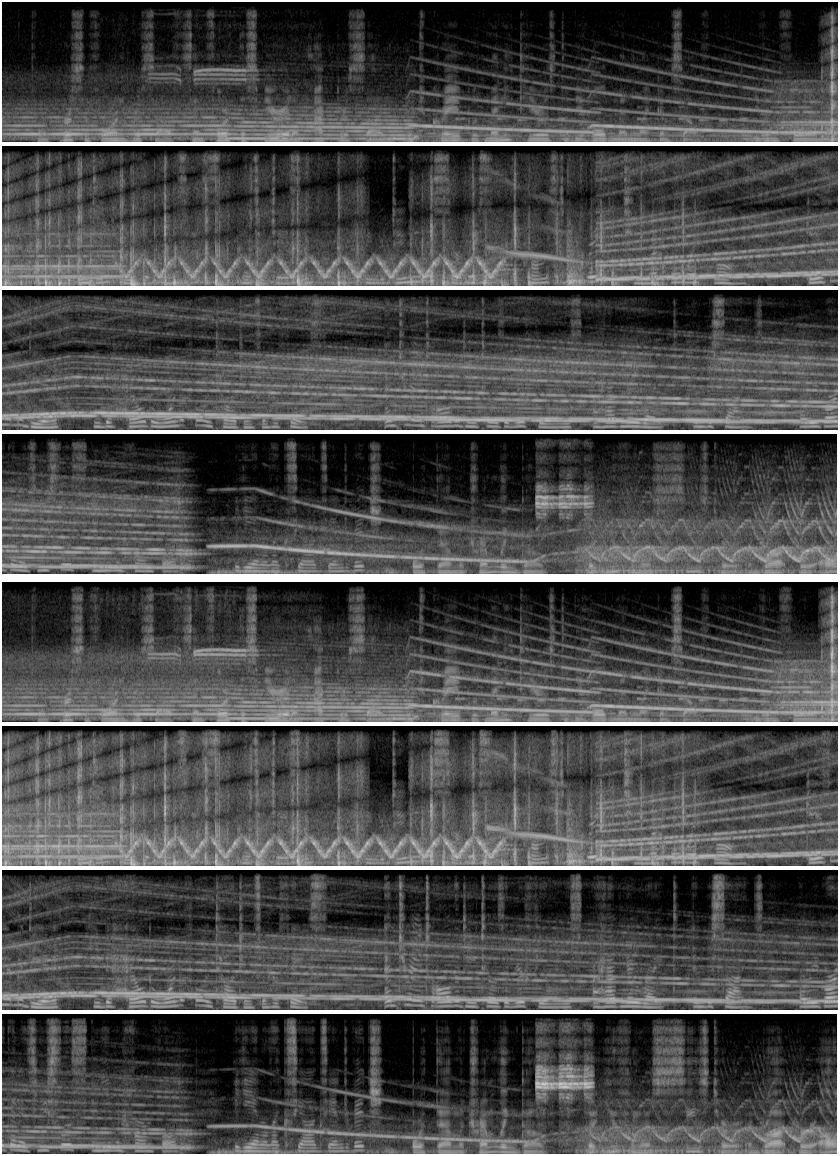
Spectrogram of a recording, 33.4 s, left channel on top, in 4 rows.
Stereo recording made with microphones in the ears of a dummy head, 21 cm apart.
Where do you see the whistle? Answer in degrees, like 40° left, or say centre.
30° right.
